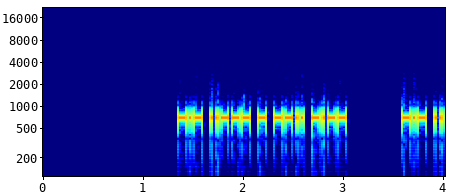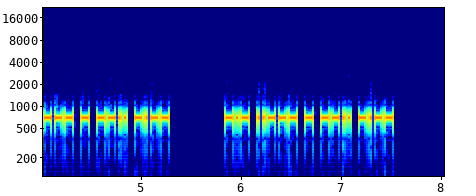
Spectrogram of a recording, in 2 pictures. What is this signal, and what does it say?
Morse code, heard as a keyed tone, about 42 wpm, 700 Hz. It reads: K2TZY K2TZY K2TZY
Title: USA Call Signs - 5 Characters - Repeated 3x - 45wpm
